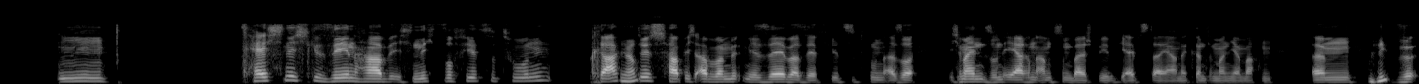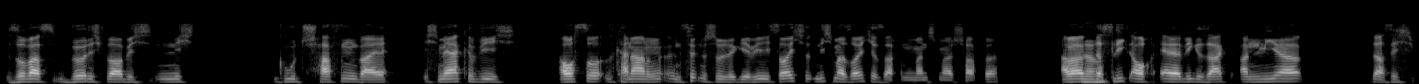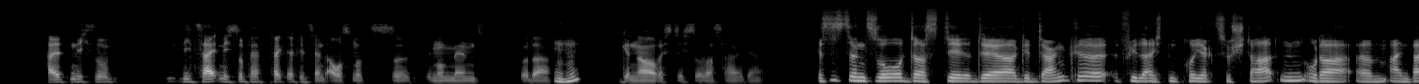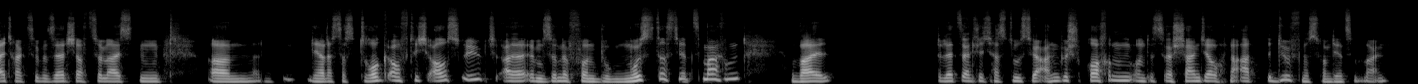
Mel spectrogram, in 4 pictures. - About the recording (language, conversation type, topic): German, advice, Warum habe ich das Gefühl, nichts Sinnvolles zur Welt beizutragen?
- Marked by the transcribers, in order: stressed: "musst"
